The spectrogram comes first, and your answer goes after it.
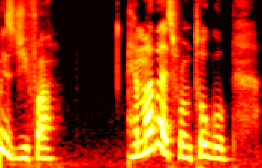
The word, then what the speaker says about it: Djifa: And she spells her name with a J. So DJIFA. Okay. She said it on the podcast. Hi guys, my name is Jifa.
